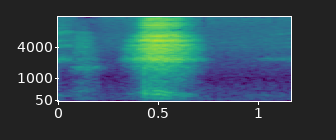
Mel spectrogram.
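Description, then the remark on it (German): A single sneeze bursts out fairly loud, a short breathy blast lasting under half a second, with quiet moments on either side and no talking. “Sie niesten und dann. Ja, dann war alles weg.”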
